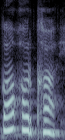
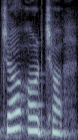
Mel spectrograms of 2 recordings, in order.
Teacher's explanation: अघोष व्यंजन यानी उसमें किसी प्रकार का कंपन नहीं होता है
